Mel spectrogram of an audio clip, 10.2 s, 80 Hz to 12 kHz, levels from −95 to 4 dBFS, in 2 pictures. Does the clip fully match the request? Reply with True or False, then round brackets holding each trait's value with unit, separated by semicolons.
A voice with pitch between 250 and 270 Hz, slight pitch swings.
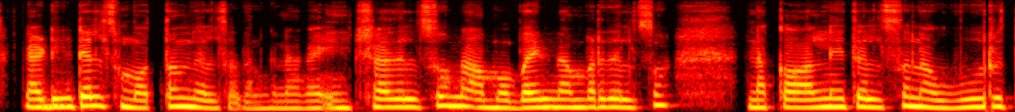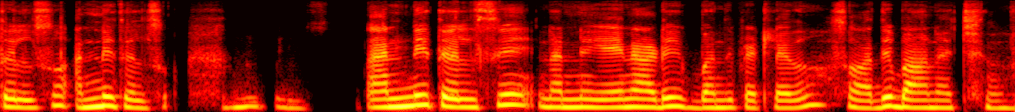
False (235 Hz; 1.9 semitones)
